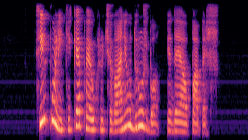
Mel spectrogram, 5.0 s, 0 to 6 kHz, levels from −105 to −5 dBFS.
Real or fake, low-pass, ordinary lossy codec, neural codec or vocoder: real; 5.4 kHz; none; none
